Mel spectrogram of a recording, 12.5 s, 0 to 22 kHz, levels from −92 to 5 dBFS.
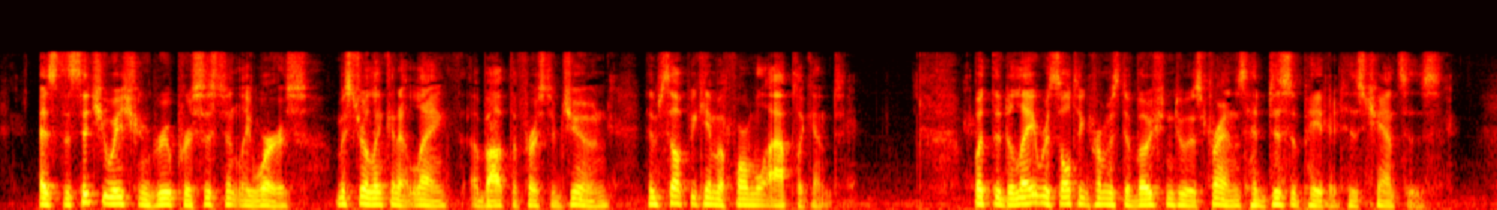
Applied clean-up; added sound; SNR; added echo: neural separator model SepFormer DNS4.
